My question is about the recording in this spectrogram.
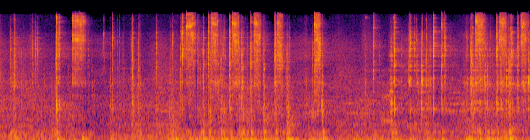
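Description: Socket ratchet clicking in repeated runs of strokes as nylock nuts are tightened onto the bolts of a boat's jack plate mount bracket.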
